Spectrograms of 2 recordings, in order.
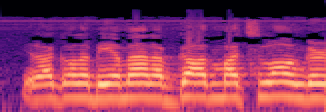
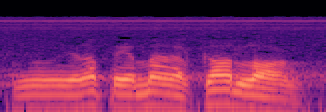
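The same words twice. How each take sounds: First: Louder, fast jeering taunt; loud sarcastic threat. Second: Low sarcastic sneer. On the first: Preacher voicing the captain threatening Elijah, loud jeer. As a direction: spit out the threat mockingly. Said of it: "is the implication". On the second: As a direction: sneer it under your breath. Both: Retold or imitated.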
